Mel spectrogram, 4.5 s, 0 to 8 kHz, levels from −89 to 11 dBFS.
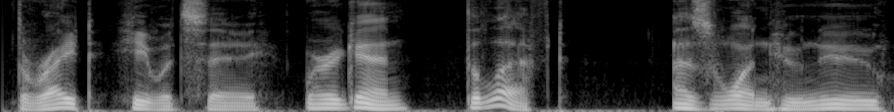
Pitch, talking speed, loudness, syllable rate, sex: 100 Hz, 175 wpm, -18 LUFS, 4.7 syllables/s, male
